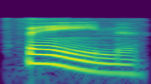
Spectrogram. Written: thane

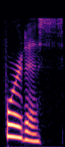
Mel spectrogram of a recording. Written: fortis

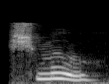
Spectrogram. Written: schmoo

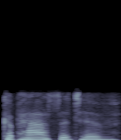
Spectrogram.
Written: capacitive

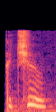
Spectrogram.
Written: kachoo

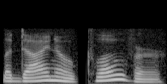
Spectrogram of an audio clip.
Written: ladino clover

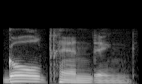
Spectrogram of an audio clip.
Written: goaltending

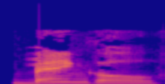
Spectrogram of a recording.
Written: bangled

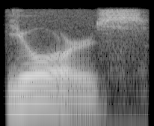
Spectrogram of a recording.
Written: yours

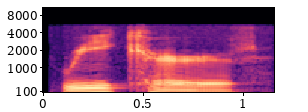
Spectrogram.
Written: recurve

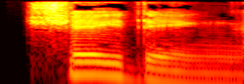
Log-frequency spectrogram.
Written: shading

